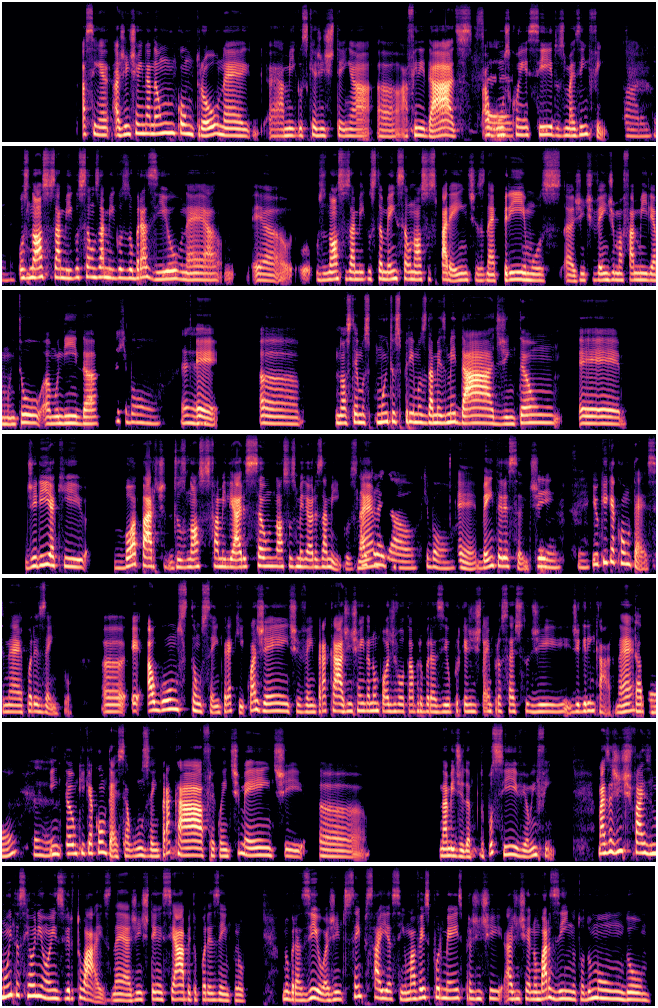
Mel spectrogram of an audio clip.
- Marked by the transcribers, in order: tapping; in English: "Green Card"
- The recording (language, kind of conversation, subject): Portuguese, advice, Como posso estabelecer limites com amigos sem magoá-los?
